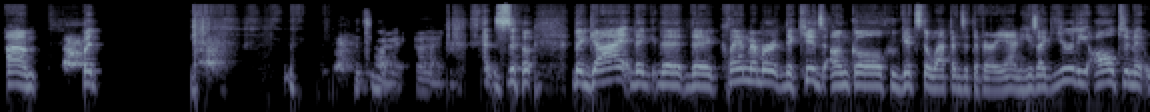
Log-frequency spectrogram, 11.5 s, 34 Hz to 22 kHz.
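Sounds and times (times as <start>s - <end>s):
speech: 0.0s - 1.1s, 3.6s - 11.5s
dog barking in short sharp bursts: 0.6s - 0.9s, 2.0s - 2.3s, 3.4s - 3.6s
laughter: 1.9s - 3.0s, 3.6s - 5.8s.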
